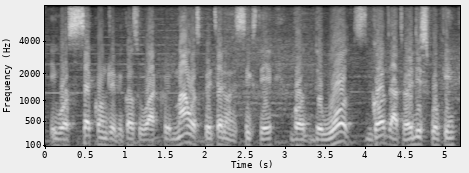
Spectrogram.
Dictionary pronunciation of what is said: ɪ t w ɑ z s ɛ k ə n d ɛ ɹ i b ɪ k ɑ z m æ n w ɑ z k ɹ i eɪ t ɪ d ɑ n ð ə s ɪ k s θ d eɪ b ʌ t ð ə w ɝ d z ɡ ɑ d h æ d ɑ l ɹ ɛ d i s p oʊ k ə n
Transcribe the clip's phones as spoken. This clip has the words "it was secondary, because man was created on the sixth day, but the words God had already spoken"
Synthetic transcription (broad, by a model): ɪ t w ɑ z s ɛ k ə n d ɹ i b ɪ k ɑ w m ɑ n w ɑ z k ɹ i eɪ t ɪ d ɑ n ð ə s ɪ k s t d eɪ b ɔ t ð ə w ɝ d ɡ ɑ d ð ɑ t ɑ l ɹ ɛ d i s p oʊ k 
